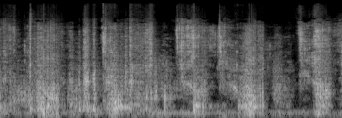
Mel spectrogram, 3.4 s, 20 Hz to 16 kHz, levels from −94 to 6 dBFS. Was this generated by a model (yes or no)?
no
